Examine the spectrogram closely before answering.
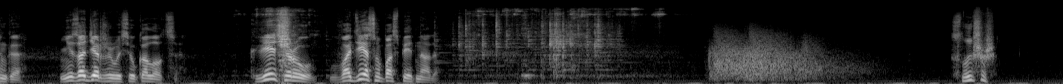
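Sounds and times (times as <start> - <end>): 
speech: 0.0 - 1.9, 2.5 - 4.5, 9.6 - 10.0
distant gunfire: 7.1 - 9.1.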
